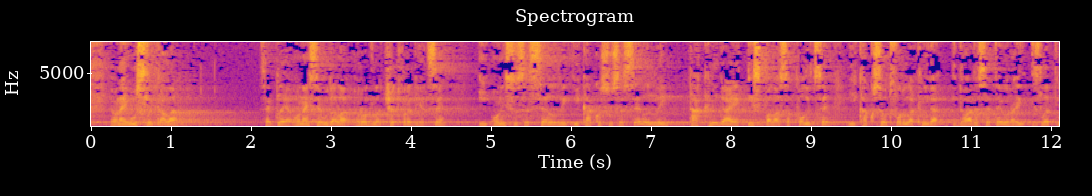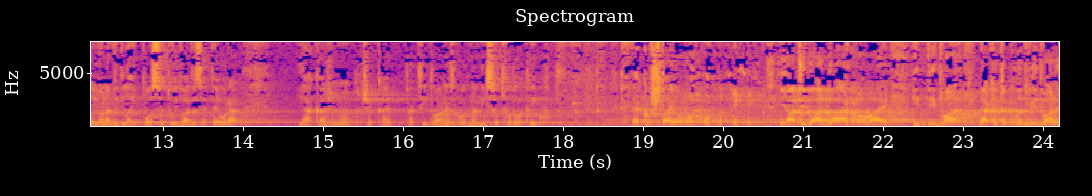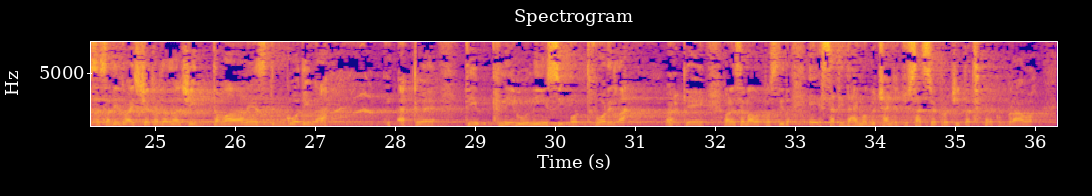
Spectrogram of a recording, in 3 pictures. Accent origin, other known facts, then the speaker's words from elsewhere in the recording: Toronto, Ontario, Canada; Ja sam rođen u Kanadi, u Torontu i išao sam u jednu katoličku gimnaziju koju su vodili Salezijanci, to su bili američki svećenici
